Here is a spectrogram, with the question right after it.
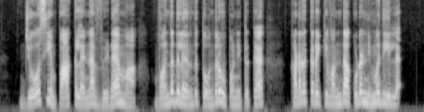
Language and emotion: Tamil, angry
